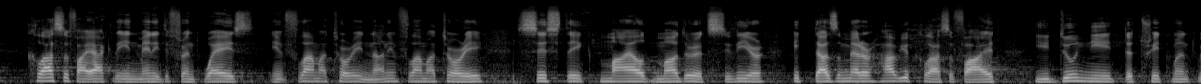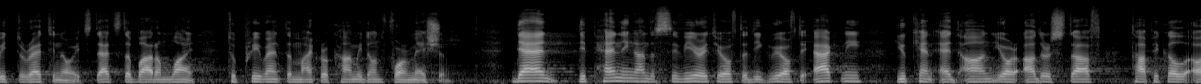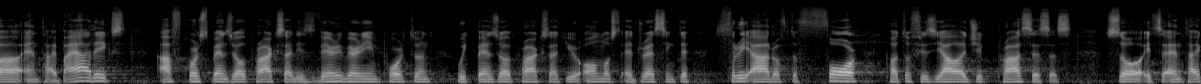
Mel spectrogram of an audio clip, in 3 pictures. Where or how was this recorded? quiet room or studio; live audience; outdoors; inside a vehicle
live audience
